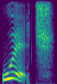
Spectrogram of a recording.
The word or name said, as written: witch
